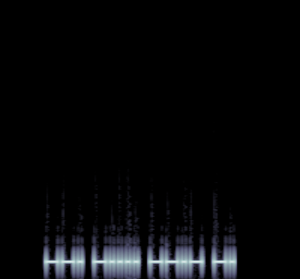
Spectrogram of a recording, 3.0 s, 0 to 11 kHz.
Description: Morse code, heard as a keyed tone, about 30 wpm, 700 Hz. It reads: G6QN
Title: DXCC-100 Call Signs - 4 Characters - 30wpm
